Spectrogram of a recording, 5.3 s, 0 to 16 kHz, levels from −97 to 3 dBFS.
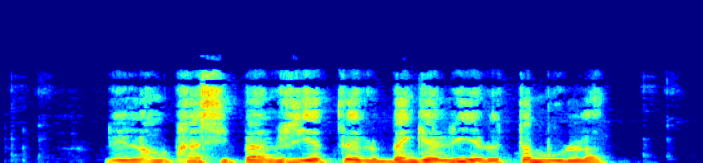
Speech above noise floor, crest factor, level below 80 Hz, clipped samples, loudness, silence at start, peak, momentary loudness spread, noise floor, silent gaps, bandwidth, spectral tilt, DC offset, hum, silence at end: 52 dB; 16 dB; -60 dBFS; under 0.1%; -16 LUFS; 0.8 s; 0 dBFS; 7 LU; -67 dBFS; none; 9.4 kHz; -5.5 dB/octave; under 0.1%; none; 0.75 s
